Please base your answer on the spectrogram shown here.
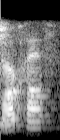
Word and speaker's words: Markoff: Would you pronounce and spell your last name, please? Markoff, M-A-R-K-O-F-F.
